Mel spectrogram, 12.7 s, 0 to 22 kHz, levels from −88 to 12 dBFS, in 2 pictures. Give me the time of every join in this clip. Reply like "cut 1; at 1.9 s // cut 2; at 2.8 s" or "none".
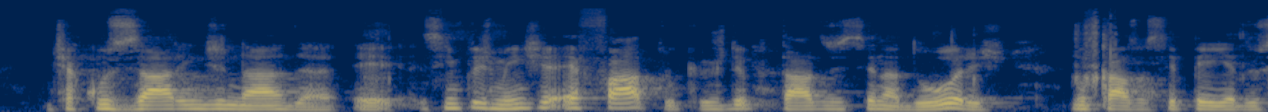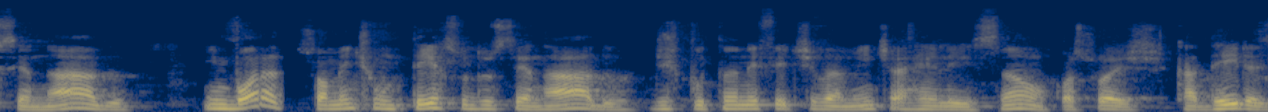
cut 1; at 7.7 s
